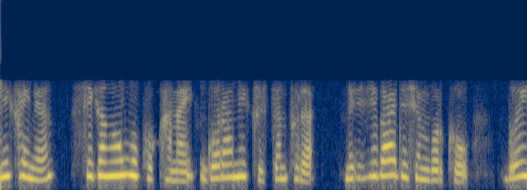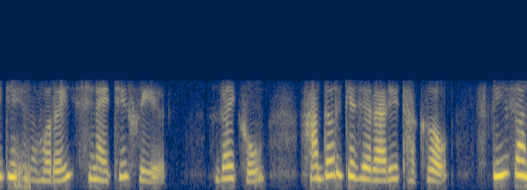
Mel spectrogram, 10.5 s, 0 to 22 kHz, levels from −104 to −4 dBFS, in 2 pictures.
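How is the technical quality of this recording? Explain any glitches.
The technical quality is limited: the whole recording carries narrowband codec damage, and there are four short concealed dropouts.

G.729 codec, throughout: The speech passes through a narrowband telephone line, about 250 Hz to 3.4 kHz, coded at 8 kbit/s. The codec rebuilds each 10 ms frame from a vocal tract filter, a pitch predictor and a few pulses instead of the real waveform. That gives the plainly audible rough, slightly synthetic texture. On a spectrogram, energy stops sharply near 3.4 kHz, and harmonics look smeared and grainy.

VoIP packet loss concealed by the speech codec, at 1.57–1.62 s, 3.52–3.63 s (just before "दिसेम्बरखौ बै"), 5.41–5.65 s (just after "दिसेम्बरखौ बै") and 8.49–8.51 s: Audio went missing, and the decoder filled each gap by extending its last pitch and filter while lowering the gain. The gaps are about 40 ms, 40 ms, 140 ms and 20 ms. 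The third one is scattered over 160 ms, with a longest run of 80 ms, which fits several lost 20 ms packets. Each gap sounds like a brief stretched buzz or hiss that fades, and the sound stays weak for a moment afterwards. On a waveform, the envelope sags there. On a spectrogram, a few flat, repeated harmonic bands replace the normal movement.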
